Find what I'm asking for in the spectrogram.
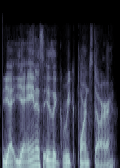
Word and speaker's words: Giannis: Giannis is correct.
